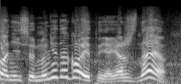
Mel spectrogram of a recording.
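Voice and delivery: ordinary talk

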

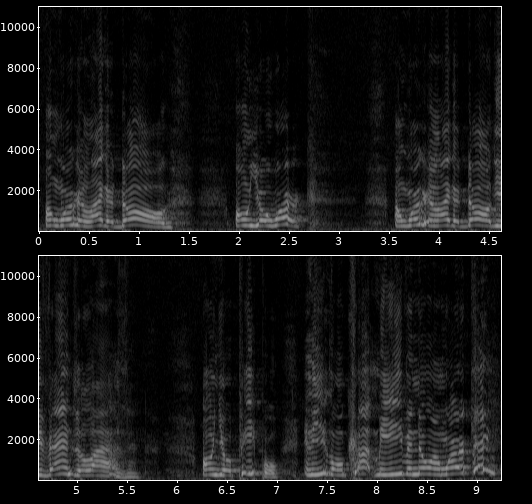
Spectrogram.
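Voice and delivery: high, impassioned complaint to God; rising preacher's protest; preaching protest. Acted. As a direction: plead like an overworked servant. Preacher voices worker protesting God.

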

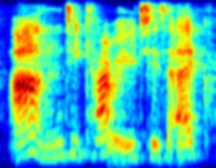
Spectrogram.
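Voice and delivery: plain reading voice

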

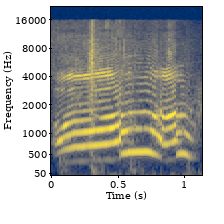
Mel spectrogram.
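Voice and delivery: long, high, loud wail; drawn-out high yelp; pained yell. Real, not acted. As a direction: cry out as if just hit. Reacts to being lasered.

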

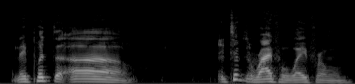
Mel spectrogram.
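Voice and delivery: ordinary delivery

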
